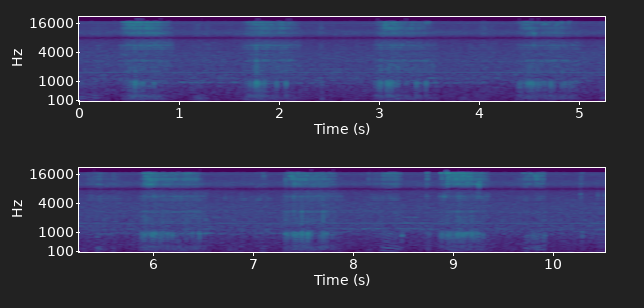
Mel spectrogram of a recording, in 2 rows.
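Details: Little boy asleep: soft, regular snoring breaths about every 1.5 seconds, roughly 40 a minute, each with a faint whistling note, described as a loud noise for his size: snoring.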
